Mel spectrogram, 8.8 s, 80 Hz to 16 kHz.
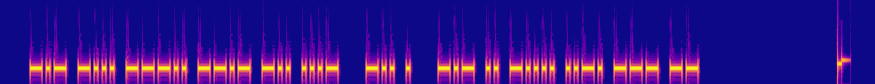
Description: Morse code, heard as a keyed tone, about 32 wpm, 700 Hz. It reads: KB8QDV DE KI6FOM
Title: USA Callsign DE Callsign - 6 Characters - 30wpm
